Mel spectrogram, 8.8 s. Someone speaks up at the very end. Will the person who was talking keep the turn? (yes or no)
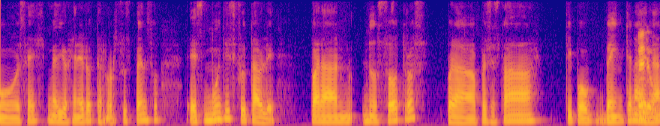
yes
